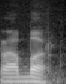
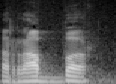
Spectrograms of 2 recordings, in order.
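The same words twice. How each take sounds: First: The b sound is short, single. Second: The b sound is held long, doubled. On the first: The speaker calls it right. "It's only rubber" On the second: The speaker calls it wrong. "There is no question of rubber"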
